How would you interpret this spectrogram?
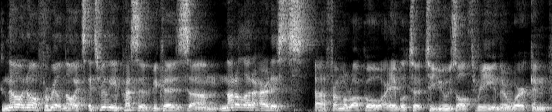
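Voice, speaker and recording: A man's voice: mid-range voice, reverberant. A young man from Lebanon hosting an interview, eager and casual, calling his guest "bro". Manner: enthusiastic, uses "bro", quick bursts. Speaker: host.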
